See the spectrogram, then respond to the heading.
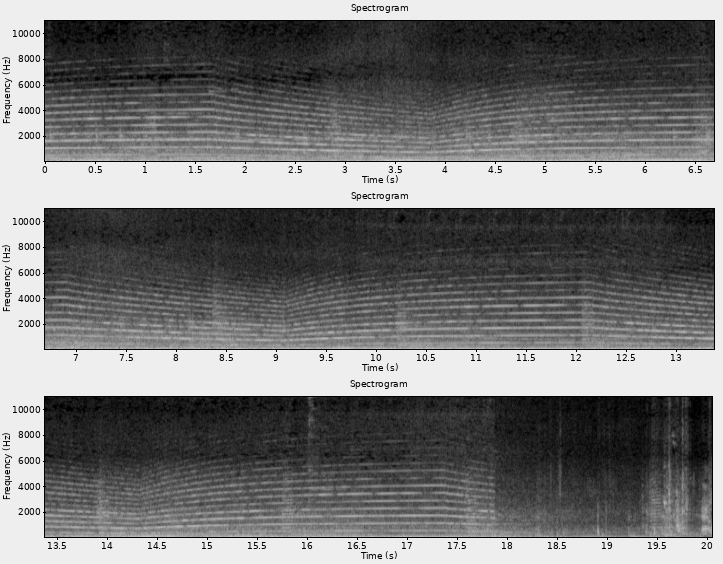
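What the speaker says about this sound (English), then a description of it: "Hit the siren." Police car siren from the video game L.A. Noire, a loud wailing siren rising and falling in repeated sweeps for most of the stretch before cutting off, with engine noise beneath.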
